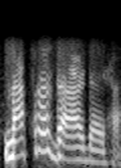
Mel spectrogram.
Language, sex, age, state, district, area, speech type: Kashmiri, female, 30-45, Jammu and Kashmir, Bandipora, rural, conversation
